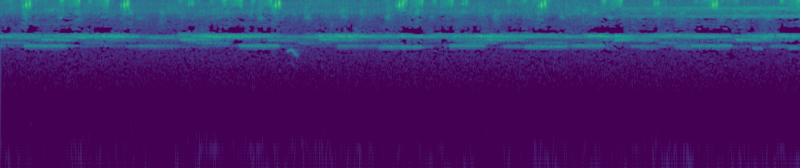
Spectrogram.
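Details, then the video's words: Crickets chirping on a spring night by a cottage, a steady high-pitched trilling chorus of overlapping insects, with brief louder bursts of very high chirps recurring every second or two over a quiet background. "Spring Cottage Night Ambience, Nature Sounds for Relaxation & Sleep, Cricket Sounds"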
